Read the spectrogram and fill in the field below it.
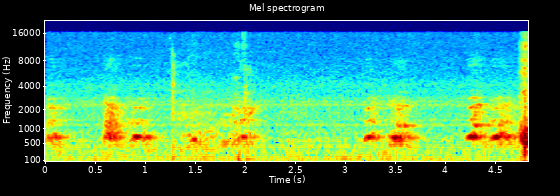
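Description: Dogs bark in short, repeated bursts, several sharp yips clustered together with brief pauses between, against a quiet background.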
